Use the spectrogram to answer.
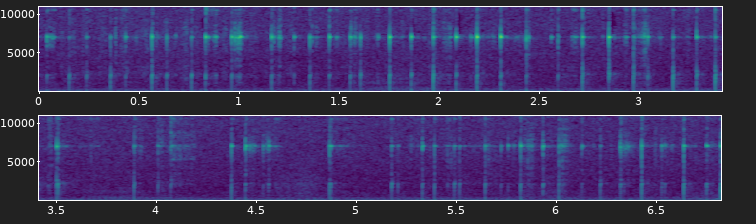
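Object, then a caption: Ceramic trinket plate. A ceramic trinket plate is tapped with the fingernails in a rapid, steady run of short, dry clicks. Each tap is bright and sharp, dies away almost at once, and sits over a constant low background rumble.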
